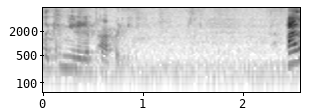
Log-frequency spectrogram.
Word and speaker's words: commutative: the next one is commutative I've I've gotten some interesting answers for this people say communitive community like it's it's interesting so this is the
